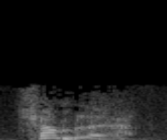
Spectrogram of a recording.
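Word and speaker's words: Cholmondeley: Being an American, he had no reason to know that the name Chumley is in no way pronounced the way it is spelt. – But you have never thought of that. Chumley. That name spelt C-H-O-L, Chow, M-O-N, Mon, D-E-Dur, L-E-Y.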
